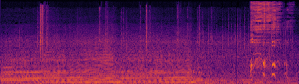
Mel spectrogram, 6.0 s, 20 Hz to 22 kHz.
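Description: A Dodge Challenger Widebody Scat Pack with the 392 V8 pulls hard in third gear, a loud steady engine drone rising in pitch with a couple of brief dips, heard from inside the car and fading slightly at the end.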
